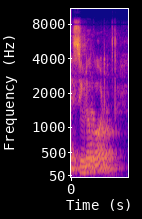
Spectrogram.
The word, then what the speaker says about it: pseudocode: now shooter would actually the P is silent here that's why we say pseudocode pseudocode is same like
